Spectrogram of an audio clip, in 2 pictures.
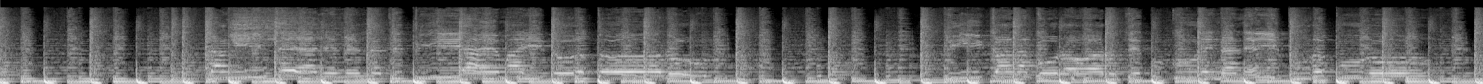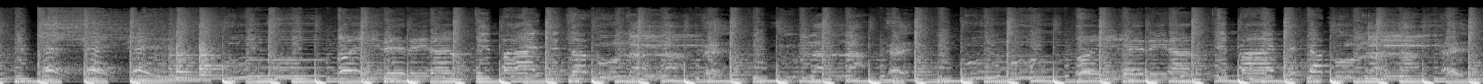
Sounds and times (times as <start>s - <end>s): Electronic music: 0.0s - 29.6s.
